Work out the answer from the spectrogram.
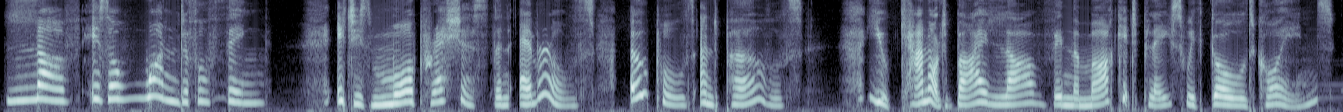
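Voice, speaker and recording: A woman's voice: on the high side, lively intonation, takes it slowly, dry recording, studio quality. A woman voicing a romantic, devoted little nightingale in a storybook, earnest, wistful and pleading. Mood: wistful, admiring.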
